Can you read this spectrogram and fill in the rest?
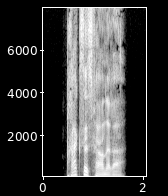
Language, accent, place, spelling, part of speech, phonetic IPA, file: German, Germany, Berlin, praxisfernerer, adjective, [ˈpʁaksɪsˌfɛʁnəʁɐ], De-praxisfernerer.ogg
- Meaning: inflection of praxisfern: 1. strong/mixed nominative masculine singular comparative degree 2. strong genitive/dative feminine singular comparative degree 3. strong genitive plural comparative degree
